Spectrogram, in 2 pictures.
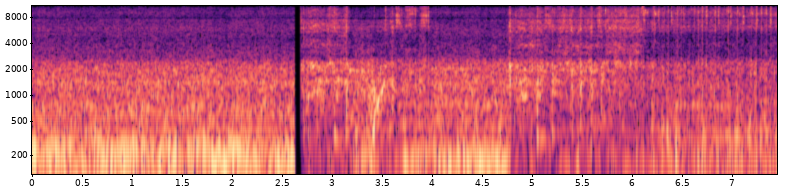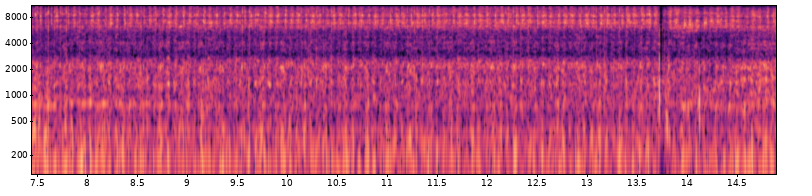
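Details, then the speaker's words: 1998 Kia Sephia 1.8 L DOHC four-cylinder with check engine light on: rough, uneven idle with irregular stumble and hiss; misfire from spark leaking and tracking at the number one long-reach plug wire boot. "well we got some spark leaking out of there how about that very interesting"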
